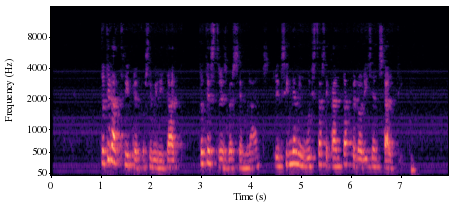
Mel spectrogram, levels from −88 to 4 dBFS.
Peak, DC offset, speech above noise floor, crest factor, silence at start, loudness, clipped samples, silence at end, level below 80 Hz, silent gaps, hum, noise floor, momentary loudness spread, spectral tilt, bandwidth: 0 dBFS; under 0.1%; 37 dB; 22 dB; 1 s; -22 LUFS; under 0.1%; 0.65 s; -58 dBFS; none; none; -58 dBFS; 21 LU; -7.5 dB/octave; 11.5 kHz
